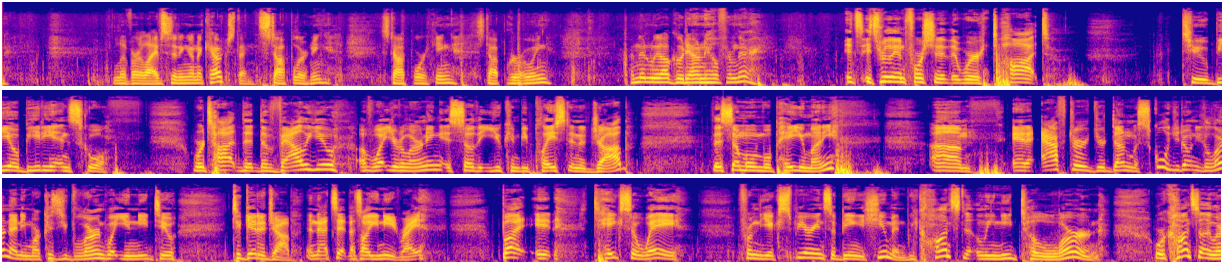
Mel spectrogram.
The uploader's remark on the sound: All while enjoying a beautiful hike in the woods humbly passing an iPhone back and forth.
